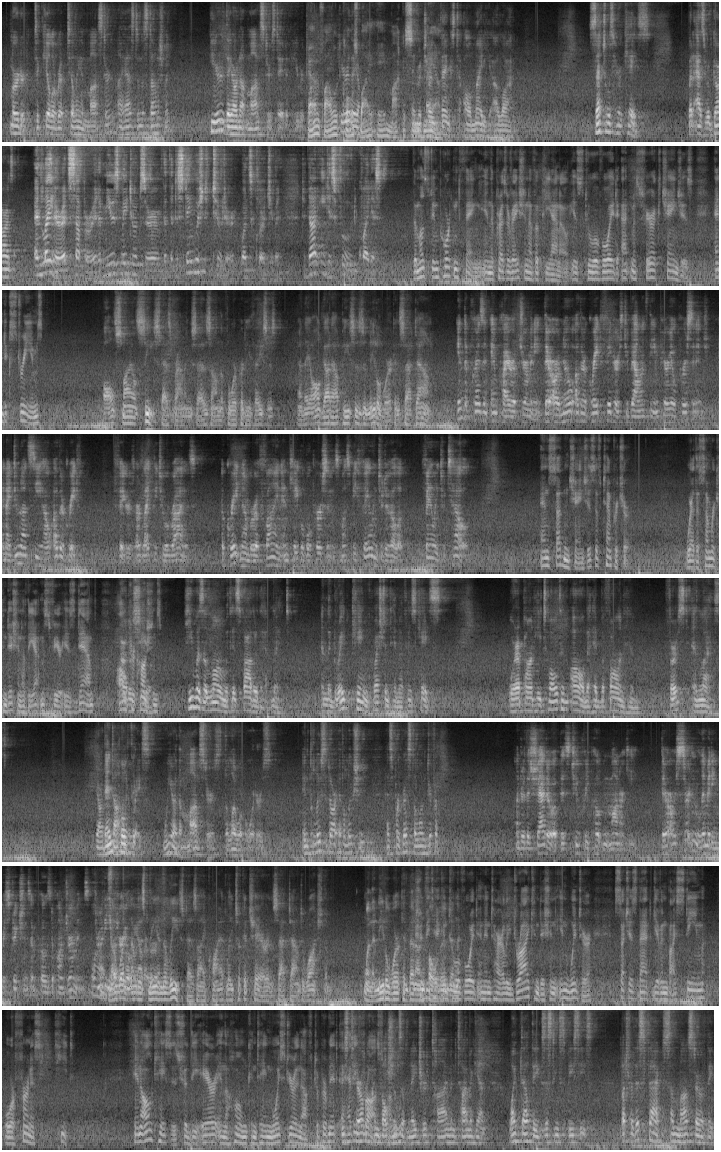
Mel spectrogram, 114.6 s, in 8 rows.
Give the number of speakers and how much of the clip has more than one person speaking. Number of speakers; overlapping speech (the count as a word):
seven, about 7%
